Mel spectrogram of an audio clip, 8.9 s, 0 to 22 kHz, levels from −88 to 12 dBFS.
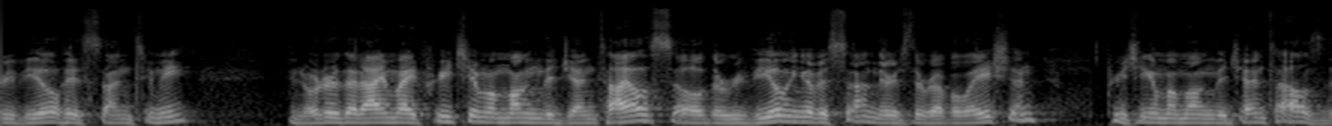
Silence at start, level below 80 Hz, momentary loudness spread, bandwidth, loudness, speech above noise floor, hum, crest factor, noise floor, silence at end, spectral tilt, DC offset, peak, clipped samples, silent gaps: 0 s; -72 dBFS; 11 LU; 16 kHz; -33 LUFS; 36 dB; none; 22 dB; -69 dBFS; 0 s; -6.5 dB/octave; under 0.1%; -12 dBFS; under 0.1%; none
